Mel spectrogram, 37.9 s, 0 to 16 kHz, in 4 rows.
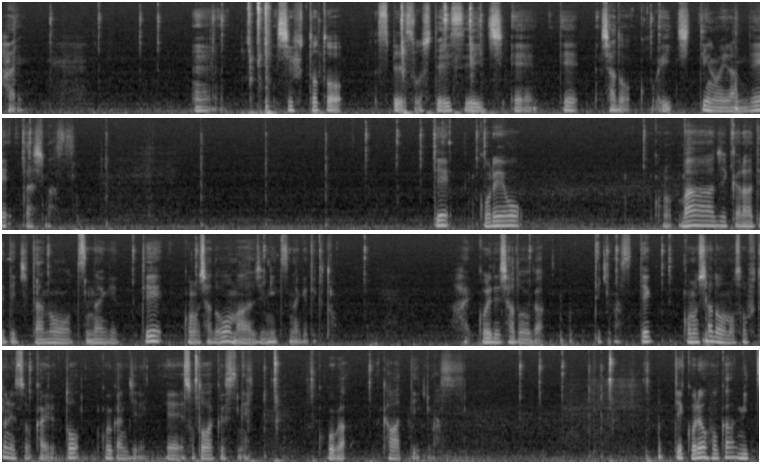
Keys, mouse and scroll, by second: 0.0 middle drag, 0.6-1.3 drag, 1.8 drag, 2.7 click, 3.2 shift+space, 5.1 s, 5.6 h, 5.9 a, 8.2 click, 9.8 click, 10.8-12.0 middle drag, 12.8-13.5 middle drag, 14.1-14.4 drag, 14.7 click, 15.0 right click, 15.5-15.9 drag, 17.6-18.6 drag, 19.6-20.6 drag, 21.4-22.3 drag, 22.9-23.5 drag, 25.2 click, 26.6 click, 27.3-27.8 drag, 28.8-30.8 drag, 31.2-32.3 ctrl+scroll up 5, 31.6 ctrl+middle drag, 33.1-34.9 drag, 35.2 click, 35.8 middle drag, 36.2 ctrl+scroll down 1.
